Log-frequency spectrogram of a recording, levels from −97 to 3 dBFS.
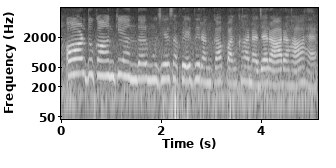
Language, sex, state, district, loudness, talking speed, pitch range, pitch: Hindi, female, Haryana, Rohtak, -15 LUFS, 150 wpm, 235-320 Hz, 270 Hz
